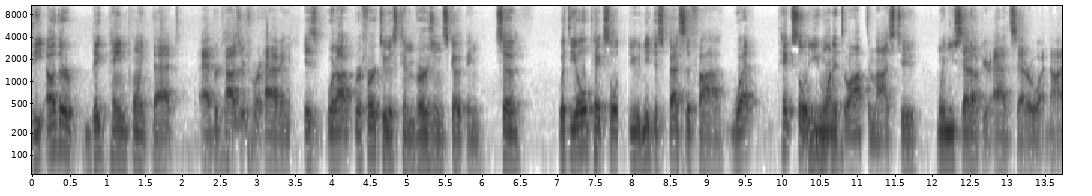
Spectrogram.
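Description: This man has an unremarkable speaking voice with a fairly low pitch. His intonation is fairly even, and his pace is moderate. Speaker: marketing expert. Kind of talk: interview.

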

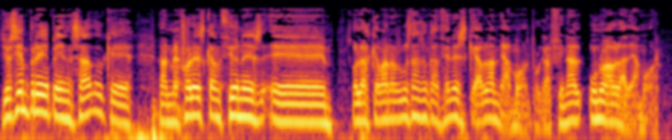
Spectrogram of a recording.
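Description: Noticeable background noise behind a man's fairly quick speech, his pitch fairly high and its variation ordinary. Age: 40s. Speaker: musician with a regular music segment. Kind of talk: casual chat. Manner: halting, with many repetitions.

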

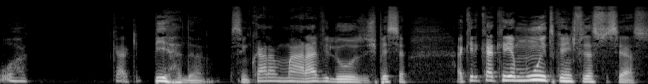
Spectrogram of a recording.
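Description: A man speaks fairly quickly at a fairly high pitch, with very wide pitch swings and big swings in loudness. Long, frequent pauses break up his speech on a very clean recording with a silent background. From Barra do Piraí, Rio de Janeiro state, Brazil. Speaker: musician and music producer. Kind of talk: casual chat.

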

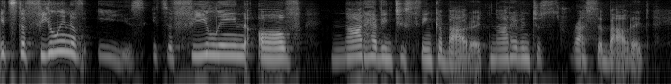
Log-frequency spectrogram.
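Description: With a fairly high voice, a woman talks at a moderate pace, her loudness swinging a lot while her pitch varies in an ordinary way. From Russia. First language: Russian. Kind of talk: casual interview chat.

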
